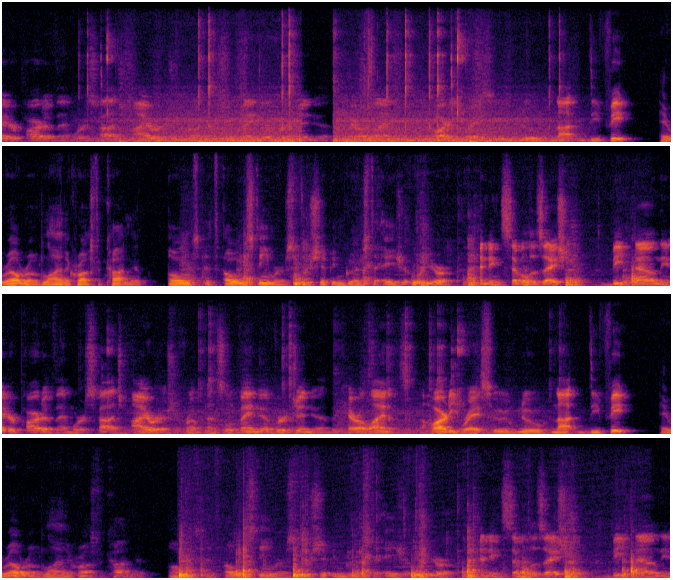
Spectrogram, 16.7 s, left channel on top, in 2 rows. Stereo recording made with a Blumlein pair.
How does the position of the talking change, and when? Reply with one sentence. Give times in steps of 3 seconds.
In this clip you hear the talking on the right from 0 s, in the centre from 6 s and on the left from 9 s.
